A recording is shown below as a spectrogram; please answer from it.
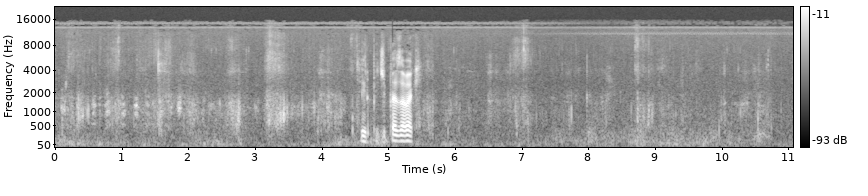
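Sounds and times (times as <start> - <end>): dog panting: 0.0 - 4.4.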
